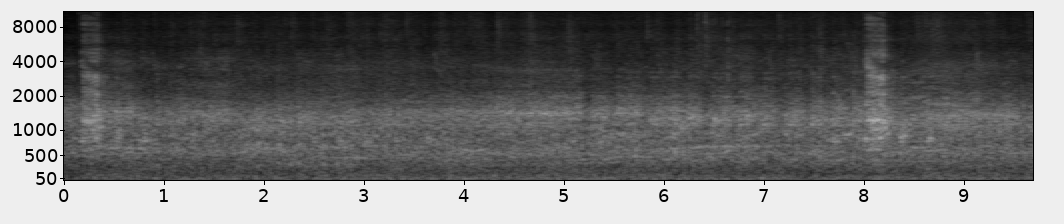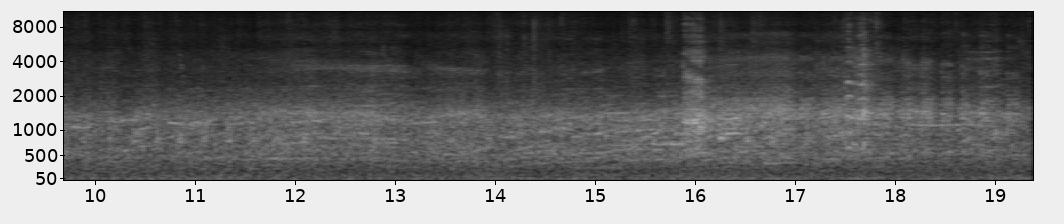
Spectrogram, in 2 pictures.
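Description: A flock of chickens clucks steadily in a dense, overlapping murmur, with a few sharper, louder squawks breaking through now and then. No one speaks.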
